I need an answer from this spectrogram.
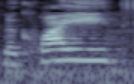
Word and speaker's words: Nikwai: Yet again, aka Nikwai, like Hawaii. That's how it's pronounced. It's pronounced like Hawaii.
